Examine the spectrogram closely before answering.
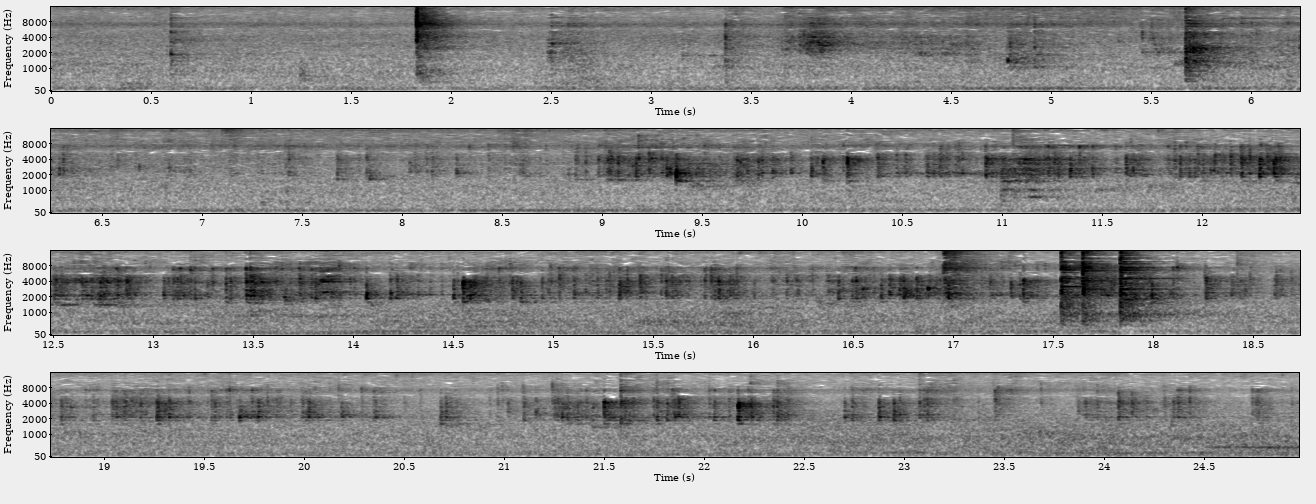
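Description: Metal spatula and perforated skimmer clanking and scraping against a wok while cassava pieces are lifted out of hot frying oil, with a few sharp clanks about two seconds in, near six seconds and a cluster around seventeen seconds. Underneath, the oil sizzles, growing stronger from about nine seconds in.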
